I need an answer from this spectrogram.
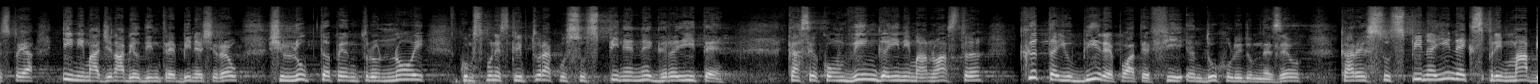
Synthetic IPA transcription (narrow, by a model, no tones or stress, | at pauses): est̪uja | inimad͡ʒinabild̪int̪ɾe̞bine̞ʃiɾəwʃilupt̪əpe̞nt̪ɾuno̞jkumspune̞skɾipt̪uɾakususpine̞ne̞ɡɾəit̪e̞ | kasəko̞nviŋɡəinimanoast̪ɾə | kʰɨt̪əjubiɾe̞poat̪e̞fiɨnd̪uxulujd̪umne̞ze̞w | kaɾe̞suspinəine̞kspɾimabi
